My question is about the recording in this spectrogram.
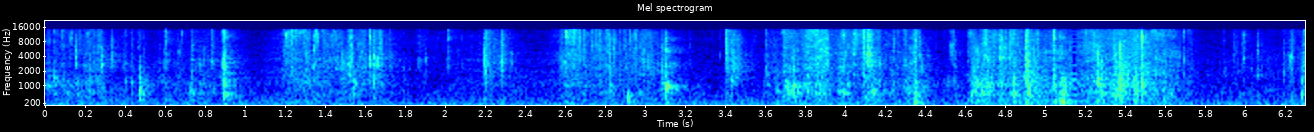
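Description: Plastic packaging and small zip-lock bags of half pearls crinkling and rustling in irregular bursts as they are rummaged through and taken out of a parcel.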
